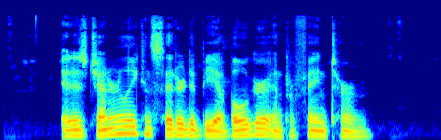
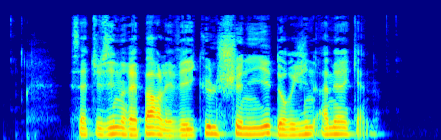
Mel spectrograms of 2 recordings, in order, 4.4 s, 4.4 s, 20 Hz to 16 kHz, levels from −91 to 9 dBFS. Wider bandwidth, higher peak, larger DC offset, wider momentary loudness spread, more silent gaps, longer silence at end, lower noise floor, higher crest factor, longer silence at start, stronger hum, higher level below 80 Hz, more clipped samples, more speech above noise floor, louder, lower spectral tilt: about the same, 11 kHz vs 11.5 kHz; about the same, -6 dBFS vs -4 dBFS; neither; about the same, 9 LU vs 10 LU; neither; about the same, 0.7 s vs 0.65 s; second, -71 dBFS vs -77 dBFS; about the same, 18 dB vs 18 dB; second, 0.6 s vs 0.75 s; neither; first, -48 dBFS vs -54 dBFS; neither; second, 49 dB vs 56 dB; about the same, -23 LUFS vs -21 LUFS; about the same, -7 dB/octave vs -6.5 dB/octave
